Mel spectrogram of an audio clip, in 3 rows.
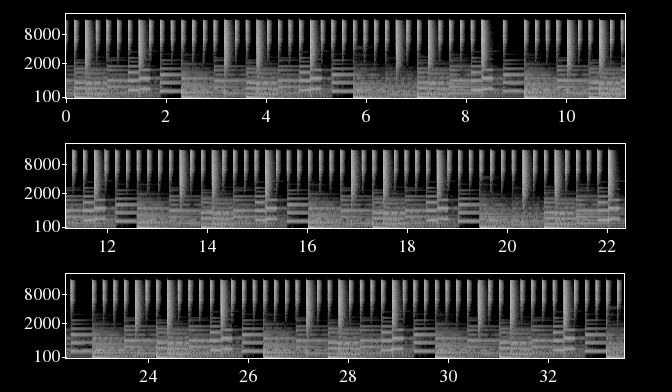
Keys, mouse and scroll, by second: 5.2 ctrl+-, 7.6 ctrl+-, 8.1 ctrl++, 10.3 ctrl++, 10.6 ctrl+-, 11.3 ctrl+-, 12.6 ctrl++, 13.0 ctrl++, 14.7 ctrl+-, 15.1 ctrl++, 18.9 ctrl+-, 19.4 ctrl++, 21.9 ctrl+z, 22.1 ctrl+-, 27.9 ctrl++, 30.7 ctrl+-, 31.0 ctrl+-, 31.6 ctrl+-, 32.0 ctrl+-.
